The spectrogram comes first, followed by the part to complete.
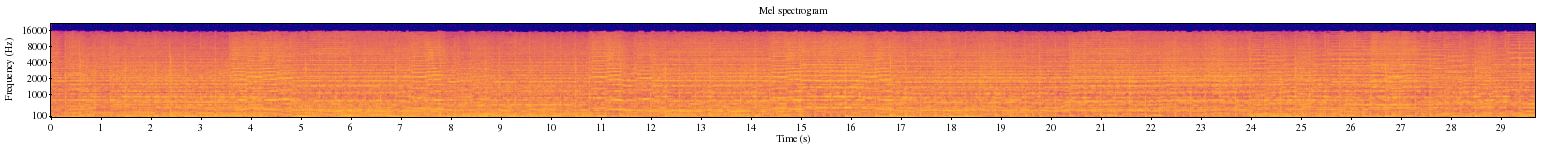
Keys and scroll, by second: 7.7 ctrl+z, 11.7 ctrl+z, 15.6 ctrl+z, 15.7 ctrl+z, 15.8 ctrl+z, 15.9 ctrl+z, 16.0 ctrl+z, 20.6-21.6 typing.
